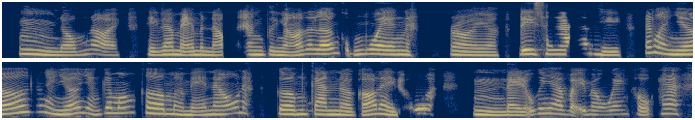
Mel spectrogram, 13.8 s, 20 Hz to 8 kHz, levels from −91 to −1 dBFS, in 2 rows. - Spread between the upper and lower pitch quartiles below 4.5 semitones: Yes, average, 3.9 semitones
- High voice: Yes, high, 215 Hz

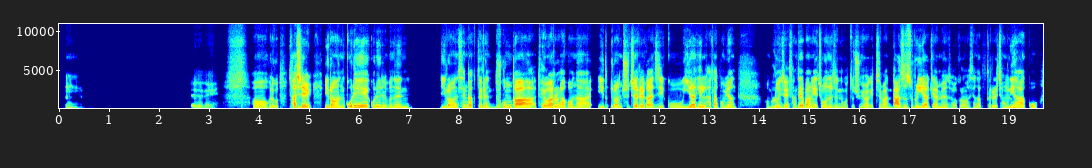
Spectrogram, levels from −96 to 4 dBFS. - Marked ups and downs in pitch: Yes, wide, 6.3 semitones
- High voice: No, low, 130 Hz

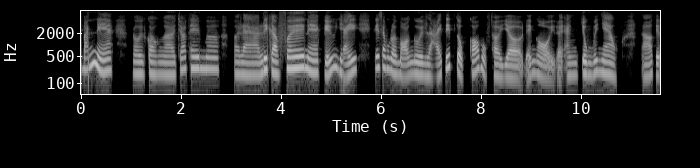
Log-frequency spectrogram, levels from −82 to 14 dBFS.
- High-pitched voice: No, medium, 180 Hz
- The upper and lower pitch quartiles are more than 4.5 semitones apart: Yes, wide, 5.5 semitones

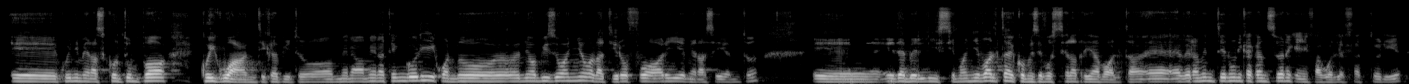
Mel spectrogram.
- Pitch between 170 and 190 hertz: No, medium, 140 Hz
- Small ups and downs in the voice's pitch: No, average, 3.3 semitones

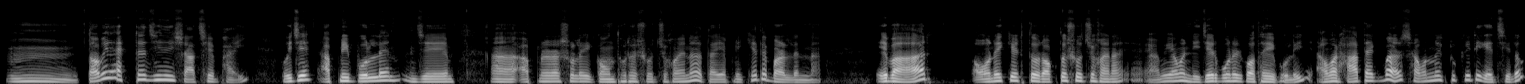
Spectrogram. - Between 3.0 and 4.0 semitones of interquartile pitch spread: No, average, 4.9 semitones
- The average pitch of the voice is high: No, medium, 140 Hz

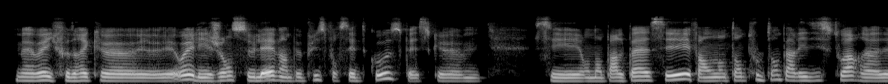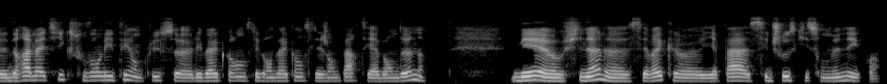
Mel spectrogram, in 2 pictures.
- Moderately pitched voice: Yes, medium, 170 Hz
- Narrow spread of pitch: No, average, 3.0 semitones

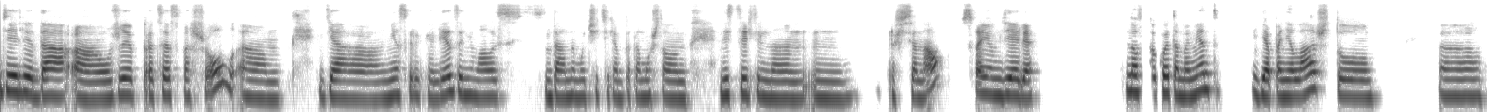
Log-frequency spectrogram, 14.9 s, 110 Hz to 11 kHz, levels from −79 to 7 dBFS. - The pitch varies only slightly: Yes, narrow, 1.7 semitones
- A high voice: Yes, high, 210 Hz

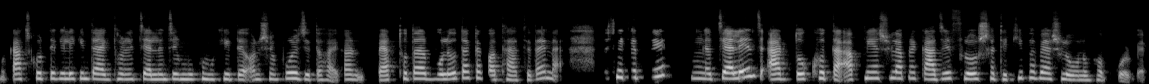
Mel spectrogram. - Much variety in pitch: No, average, 3.2 semitones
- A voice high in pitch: Yes, very high, 255 Hz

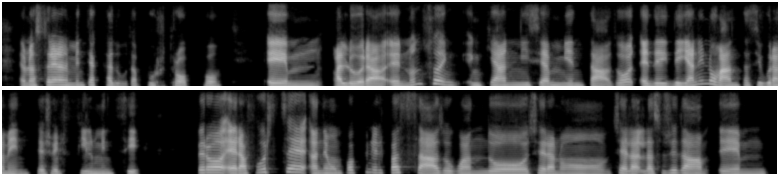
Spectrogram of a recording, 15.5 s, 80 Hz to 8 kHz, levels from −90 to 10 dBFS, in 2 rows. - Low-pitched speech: No, high, 200 Hz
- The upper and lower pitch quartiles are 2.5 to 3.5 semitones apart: Yes, average, 2.8 semitones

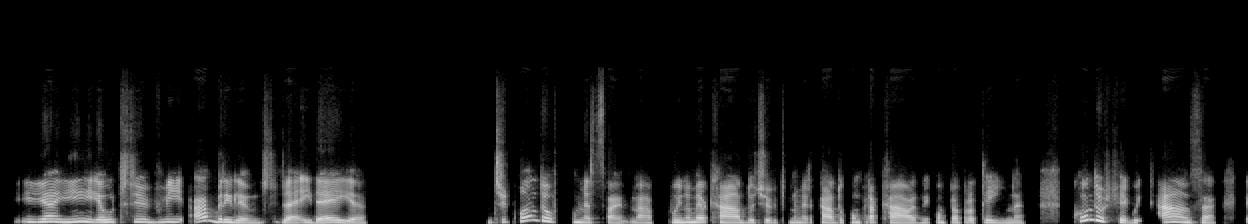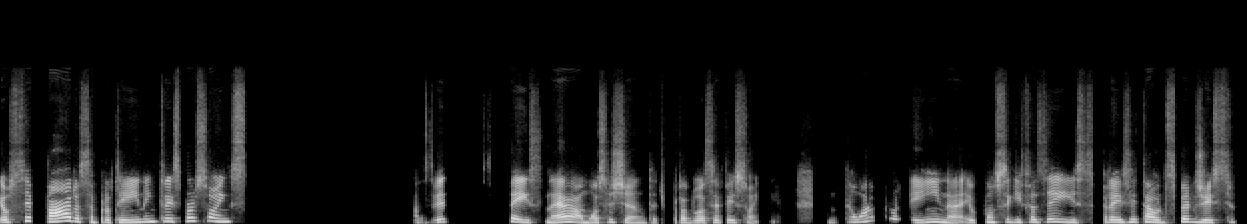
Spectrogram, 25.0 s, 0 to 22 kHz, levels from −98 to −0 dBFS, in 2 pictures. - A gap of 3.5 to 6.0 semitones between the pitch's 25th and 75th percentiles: Yes, average, 4.3 semitones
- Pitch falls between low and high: No, high, 225 Hz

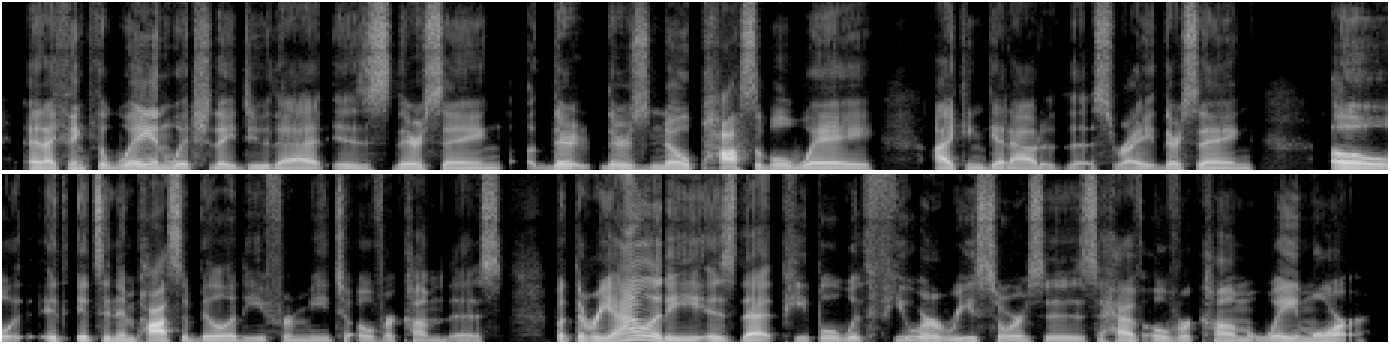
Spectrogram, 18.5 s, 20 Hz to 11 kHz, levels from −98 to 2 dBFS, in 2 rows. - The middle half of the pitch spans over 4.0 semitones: No, average, 3.4 semitones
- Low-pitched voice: Yes, low, 115 Hz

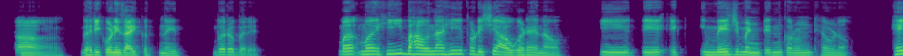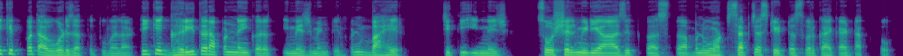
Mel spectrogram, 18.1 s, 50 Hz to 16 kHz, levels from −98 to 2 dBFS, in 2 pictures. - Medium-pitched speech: Yes, medium, 145 Hz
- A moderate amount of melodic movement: Yes, average, 4.1 semitones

